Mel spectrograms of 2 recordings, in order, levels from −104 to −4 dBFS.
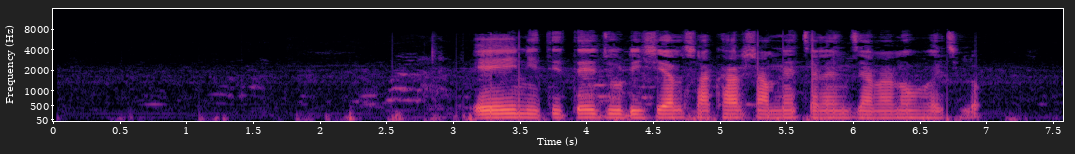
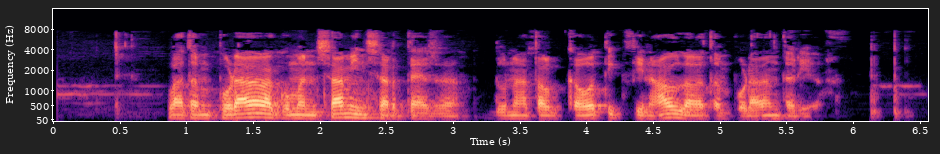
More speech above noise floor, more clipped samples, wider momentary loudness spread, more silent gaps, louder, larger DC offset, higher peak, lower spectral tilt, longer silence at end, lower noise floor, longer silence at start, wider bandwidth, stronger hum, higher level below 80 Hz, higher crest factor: first, 37 dB vs 26 dB; neither; first, 21 LU vs 16 LU; neither; second, -38 LUFS vs -18 LUFS; neither; second, -18 dBFS vs 0 dBFS; about the same, -4.5 dB/octave vs -5.5 dB/octave; first, 0.35 s vs 0.2 s; first, -75 dBFS vs -43 dBFS; first, 1.1 s vs 0.45 s; about the same, 8 kHz vs 8 kHz; neither; second, -62 dBFS vs -56 dBFS; about the same, 22 dB vs 18 dB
